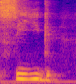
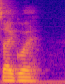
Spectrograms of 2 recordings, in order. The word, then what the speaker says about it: segue: I thought that was Sieg, and I thought that segue was the thing, was the motorized. I thought that was what that was. Not that they were both pronounced segue.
